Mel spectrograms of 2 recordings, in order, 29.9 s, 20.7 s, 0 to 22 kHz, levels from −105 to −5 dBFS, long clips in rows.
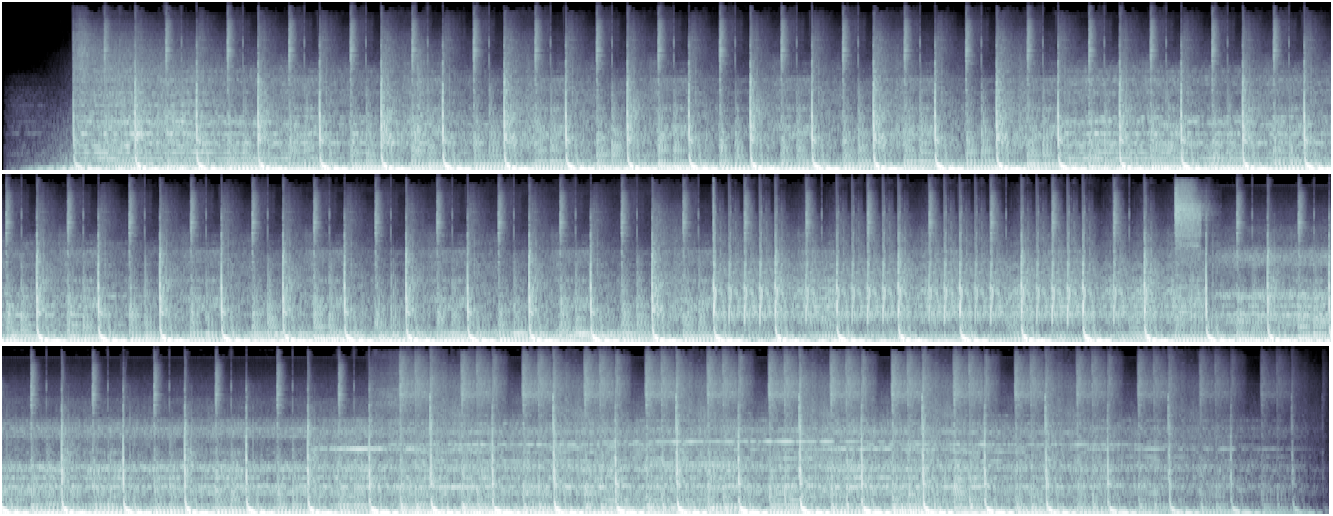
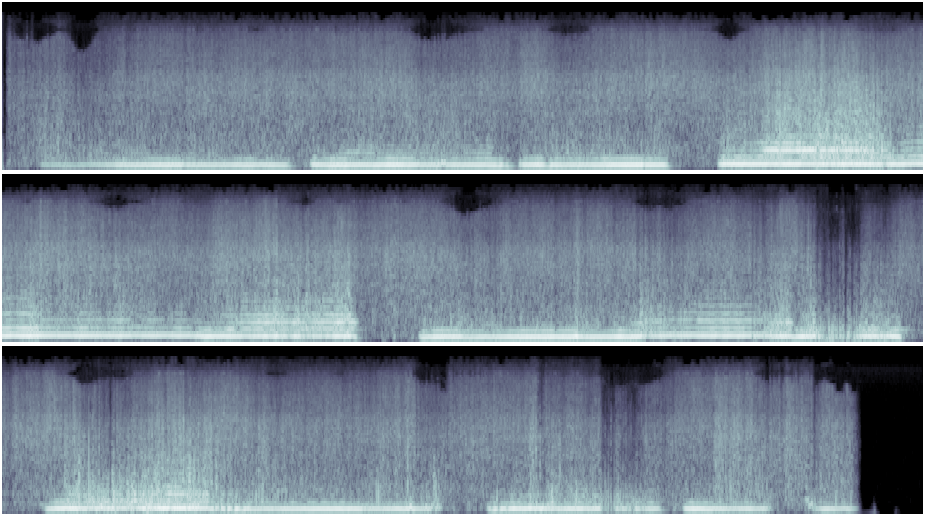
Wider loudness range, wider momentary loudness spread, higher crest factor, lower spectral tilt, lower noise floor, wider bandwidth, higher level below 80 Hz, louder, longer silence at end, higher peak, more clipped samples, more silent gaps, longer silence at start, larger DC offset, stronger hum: about the same, 2 LU vs 4 LU; second, 3 LU vs 10 LU; second, 10 dB vs 16 dB; second, -5.5 dB/octave vs -7 dB/octave; second, -31 dBFS vs -55 dBFS; first, 17.5 kHz vs 12 kHz; first, -12 dBFS vs -52 dBFS; first, -14 LUFS vs -19 LUFS; second, 0.1 s vs 0.5 s; about the same, 0 dBFS vs -2 dBFS; neither; neither; first, 0.2 s vs 0.05 s; neither; neither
